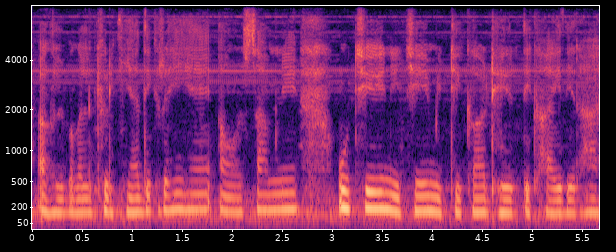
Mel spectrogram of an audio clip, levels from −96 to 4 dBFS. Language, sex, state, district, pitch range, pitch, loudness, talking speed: Hindi, female, Uttar Pradesh, Lalitpur, 145-170 Hz, 150 Hz, -18 LUFS, 180 wpm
